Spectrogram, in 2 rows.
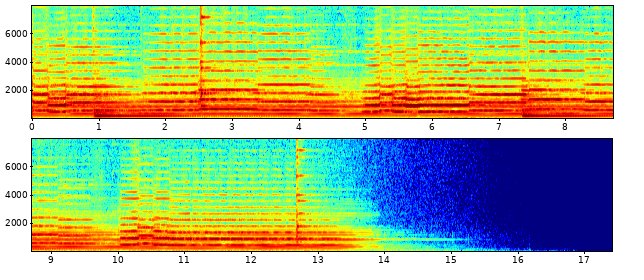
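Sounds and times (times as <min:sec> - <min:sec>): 
two slow Turkish folk songs: 0:00.0 - 0:13.6.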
